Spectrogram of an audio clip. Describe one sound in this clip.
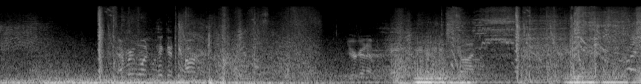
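Blaster bolts fire and hit with sharp zaps.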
